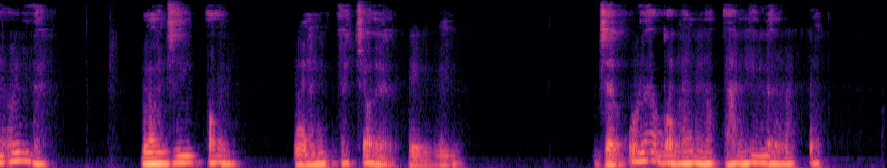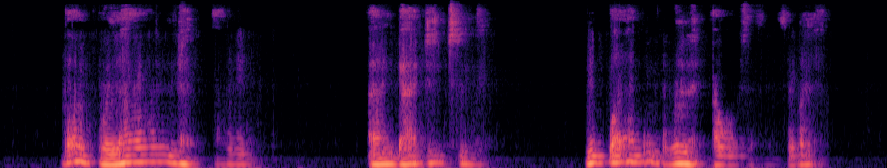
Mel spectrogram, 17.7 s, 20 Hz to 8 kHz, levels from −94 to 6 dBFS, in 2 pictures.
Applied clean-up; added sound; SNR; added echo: neural mask model DeepFilterNet 3.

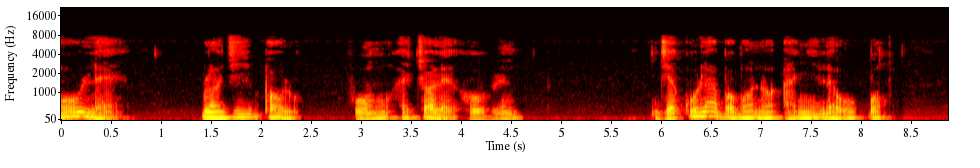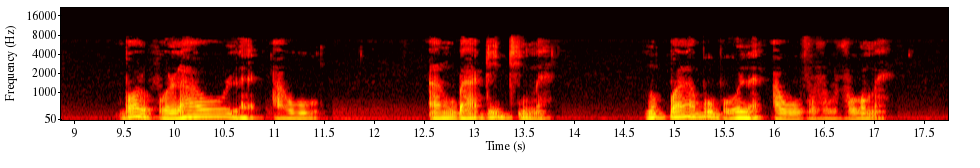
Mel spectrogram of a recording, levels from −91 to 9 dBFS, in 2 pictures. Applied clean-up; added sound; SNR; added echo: none; none; none; none.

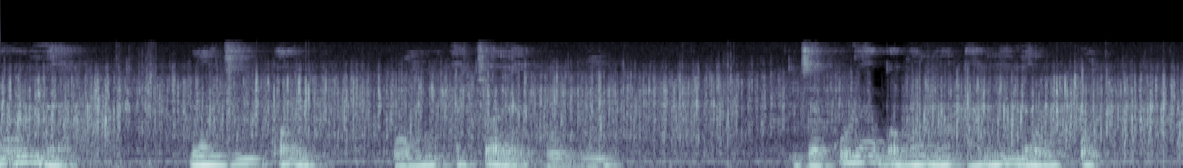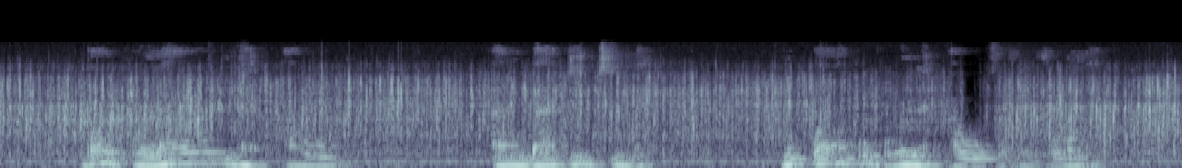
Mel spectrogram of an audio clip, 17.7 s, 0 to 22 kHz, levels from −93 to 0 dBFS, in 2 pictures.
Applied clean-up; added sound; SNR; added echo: none; Boiling; 8 dB; reverberation time 0.4 s.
